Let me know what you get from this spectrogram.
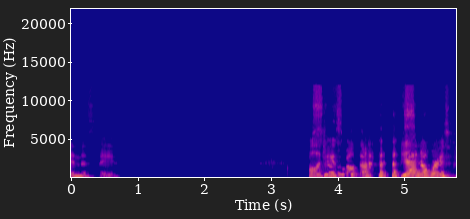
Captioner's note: chuckles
